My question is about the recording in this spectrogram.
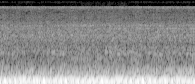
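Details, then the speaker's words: Mazdaspeed Protege with muffler delete, catback flange leak sealed with high-temp gasket maker: deep, even rumble with steady low beat, no puffing at joints; exhaust sealed, normal note. "that sounds so good muffler delete life boy blue arms damn she sounds mean"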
